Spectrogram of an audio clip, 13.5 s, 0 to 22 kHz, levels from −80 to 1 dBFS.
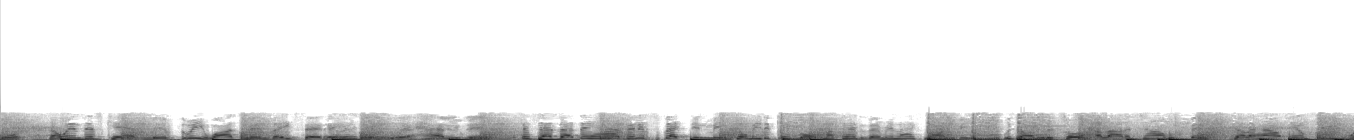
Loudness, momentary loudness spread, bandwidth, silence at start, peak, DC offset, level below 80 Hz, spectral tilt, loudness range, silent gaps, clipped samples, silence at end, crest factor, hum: -18 LUFS; 12 LU; 4.2 kHz; 0 s; 0 dBFS; under 0.1%; -18 dBFS; -12.5 dB/octave; 3 LU; none; under 0.1%; 0 s; 16 dB; none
